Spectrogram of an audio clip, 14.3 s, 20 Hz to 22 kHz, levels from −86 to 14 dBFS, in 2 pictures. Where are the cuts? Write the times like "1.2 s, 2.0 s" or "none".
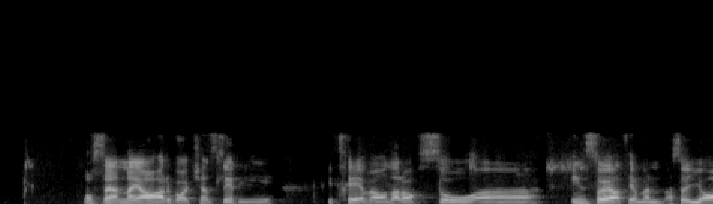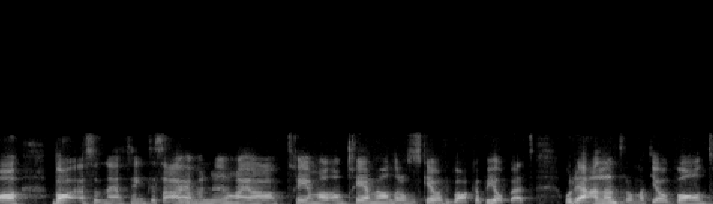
none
